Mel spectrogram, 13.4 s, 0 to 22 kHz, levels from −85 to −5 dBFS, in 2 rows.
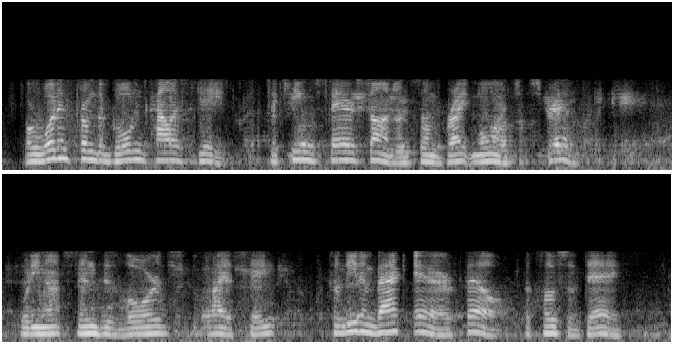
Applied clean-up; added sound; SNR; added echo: neural separator model SepFormer DNS4.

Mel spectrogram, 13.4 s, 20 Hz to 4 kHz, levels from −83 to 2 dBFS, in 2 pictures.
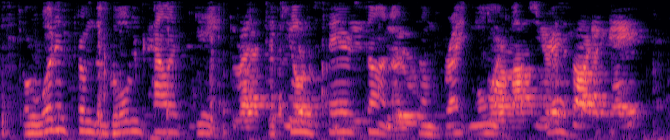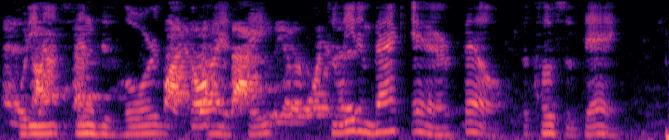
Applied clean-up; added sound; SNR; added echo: classical method WPE with log-MMSE.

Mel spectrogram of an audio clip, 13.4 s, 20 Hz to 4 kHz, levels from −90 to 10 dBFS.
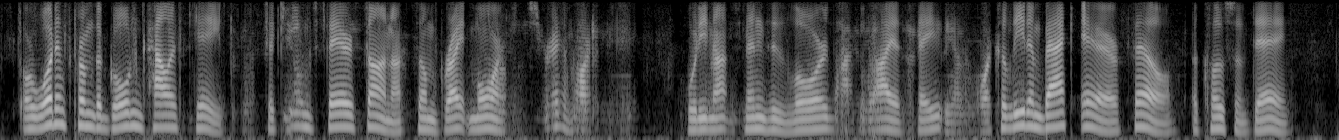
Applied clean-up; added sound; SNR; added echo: neural separator model SepFormer WHAMR!.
